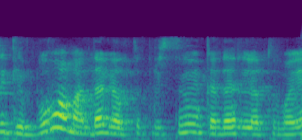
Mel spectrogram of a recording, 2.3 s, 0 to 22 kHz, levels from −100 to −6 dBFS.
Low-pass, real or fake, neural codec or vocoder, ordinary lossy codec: 7.2 kHz; fake; codec, 44.1 kHz, 7.8 kbps, DAC; AAC, 48 kbps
